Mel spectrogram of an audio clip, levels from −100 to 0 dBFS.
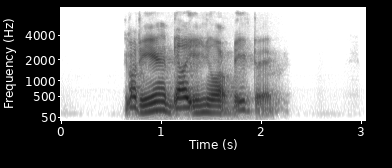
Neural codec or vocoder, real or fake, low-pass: autoencoder, 22.05 kHz, a latent of 192 numbers a frame, VITS, trained on one speaker; fake; 7.2 kHz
